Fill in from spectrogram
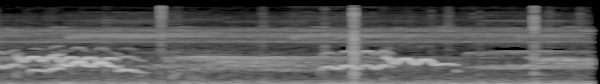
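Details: Loons calling at night: two wavering, quavering tremolo phrases, the second pitched higher, overlap at the start, then another tremolo follows after a pause, over snapping campfire crackles and a steady insect hum.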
